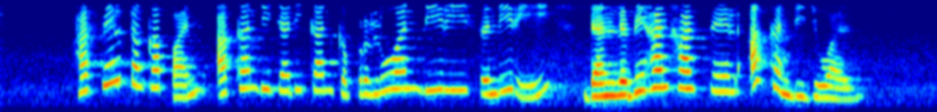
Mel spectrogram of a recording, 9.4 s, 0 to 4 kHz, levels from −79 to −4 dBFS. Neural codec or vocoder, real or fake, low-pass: none; real; 3.6 kHz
